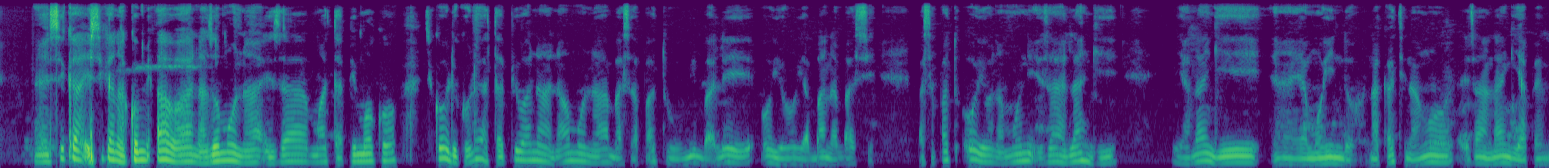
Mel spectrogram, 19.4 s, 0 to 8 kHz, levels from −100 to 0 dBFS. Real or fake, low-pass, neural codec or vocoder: real; 7.2 kHz; none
